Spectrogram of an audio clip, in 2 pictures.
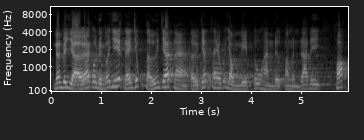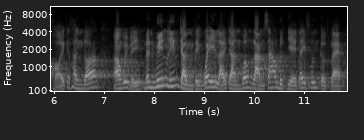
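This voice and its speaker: A man's voice: high-pitched, expressive, normal speed, few pauses, reverberant, in a large hall. A man with a Southern Vietnamese accent preaching a Buddhist sermon, asking rhetorical questions and turning to his listeners again and again. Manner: rhetorical questions, often addresses listeners directly.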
